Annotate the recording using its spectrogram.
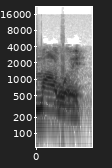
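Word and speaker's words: Mawae: Kevin Mulway.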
